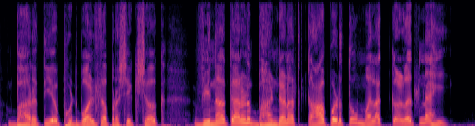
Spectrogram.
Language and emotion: Marathi, disgusted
